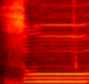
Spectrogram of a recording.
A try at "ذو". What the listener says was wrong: ذو. زو کی آواز نہیں, ذو. زور نہ دیں, ز کی آواز نہیں. ذو. یہ تو پڑھیں گے ذو. زو سیٹی آئے گی تو خراب ہو جائے گا.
